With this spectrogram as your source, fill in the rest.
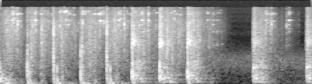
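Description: Heavy footsteps clang quickly on metal stairs.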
